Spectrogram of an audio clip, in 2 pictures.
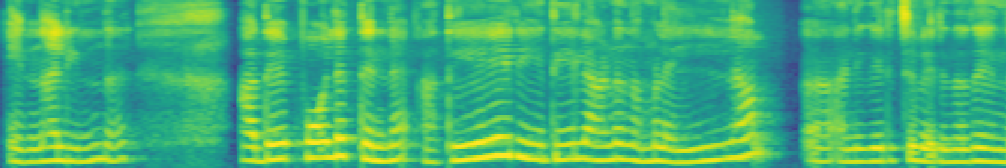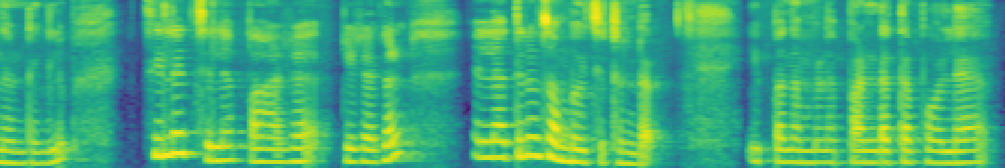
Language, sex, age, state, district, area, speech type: Malayalam, female, 18-30, Kerala, Thrissur, urban, spontaneous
